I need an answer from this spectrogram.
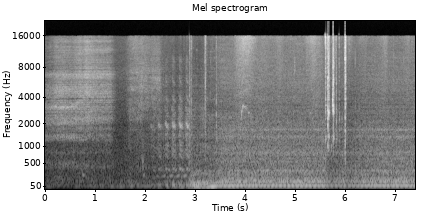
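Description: A Honda Prelude's four-cylinder engine cranking briefly, catching about three seconds in and settling into a steady, noisy idle. A couple of sharp clicks come about six seconds in.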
